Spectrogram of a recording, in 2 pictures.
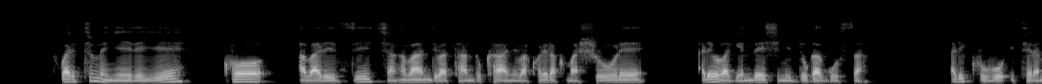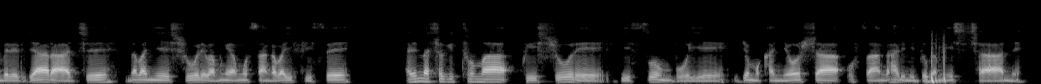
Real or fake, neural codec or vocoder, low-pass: real; none; 7.2 kHz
